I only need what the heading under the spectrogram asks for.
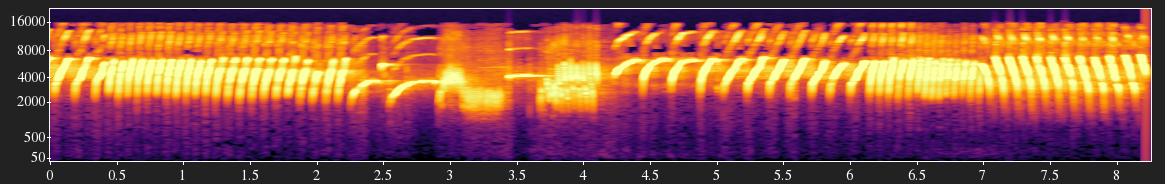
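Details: Belgian canary song used for training: long rolls of very fast repeated high chirps, a brief middle section of sweeping notes and a rough buzzy burst, then the rapid rolling trill resumes to the end.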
